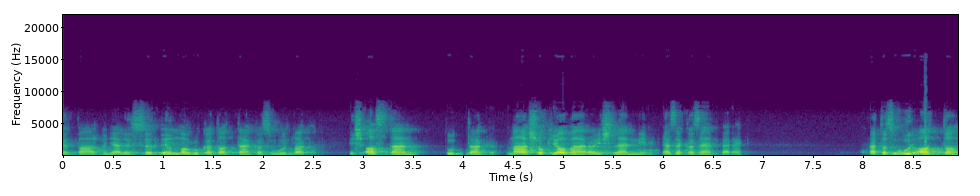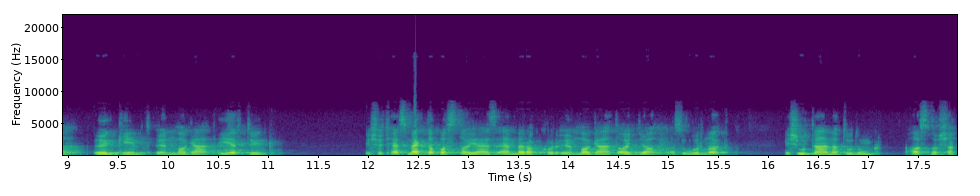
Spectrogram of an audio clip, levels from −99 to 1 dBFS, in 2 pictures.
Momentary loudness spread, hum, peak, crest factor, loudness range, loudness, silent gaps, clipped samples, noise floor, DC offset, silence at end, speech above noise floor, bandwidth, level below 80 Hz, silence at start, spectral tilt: 12 LU; none; 0 dBFS; 20 dB; 4 LU; -20 LUFS; none; under 0.1%; -70 dBFS; under 0.1%; 0 s; 51 dB; 7.6 kHz; -68 dBFS; 0 s; -6 dB/octave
